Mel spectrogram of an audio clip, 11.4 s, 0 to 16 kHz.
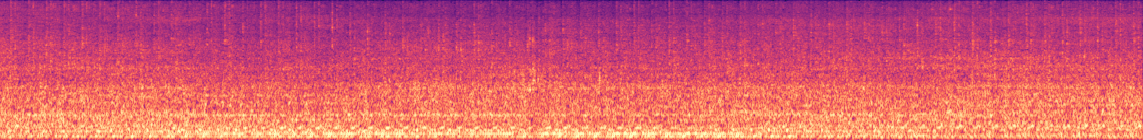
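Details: Neglected Chevy C10 with a once-seized 5.7L 350 V8 on its first start. A steady, fast, throaty idle that won't come down, with throttle sticking, exhaust and vacuum leaks noted; high idle, cause unconfirmed.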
